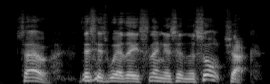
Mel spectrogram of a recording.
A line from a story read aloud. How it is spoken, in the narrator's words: said Cam cheerfully at his elbow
